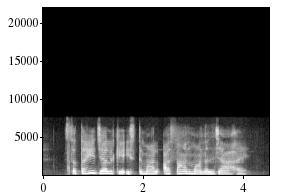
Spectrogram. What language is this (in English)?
Magahi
